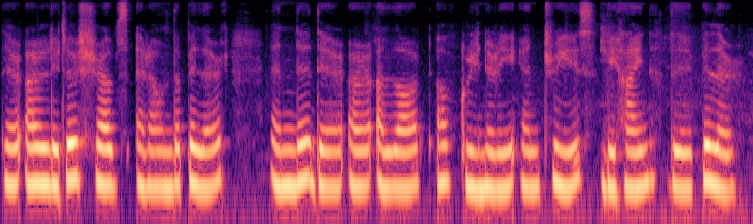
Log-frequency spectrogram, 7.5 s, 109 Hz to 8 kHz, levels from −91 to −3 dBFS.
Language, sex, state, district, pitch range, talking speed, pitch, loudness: English, female, Assam, Kamrup Metropolitan, 220-240 Hz, 150 wpm, 230 Hz, -16 LUFS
